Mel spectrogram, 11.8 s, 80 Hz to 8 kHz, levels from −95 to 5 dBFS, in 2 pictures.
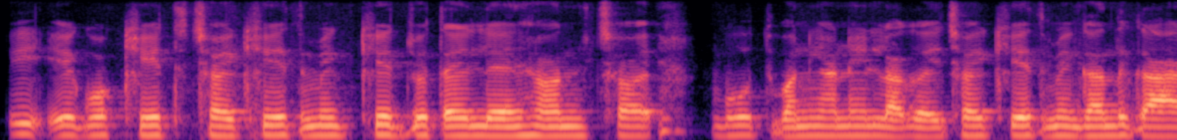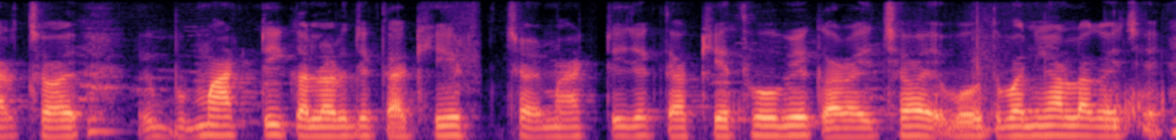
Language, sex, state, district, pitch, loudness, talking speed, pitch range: Maithili, male, Bihar, Samastipur, 150 Hz, -17 LUFS, 190 wpm, 145-155 Hz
